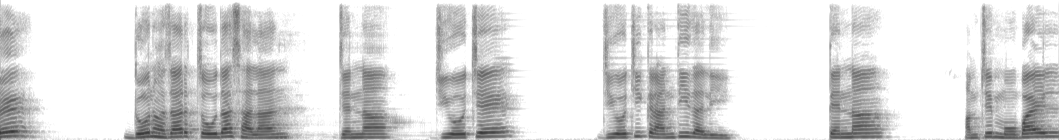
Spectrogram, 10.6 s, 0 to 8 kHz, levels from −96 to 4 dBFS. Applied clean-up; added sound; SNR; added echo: neural mask model DeepFilterNet 3.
